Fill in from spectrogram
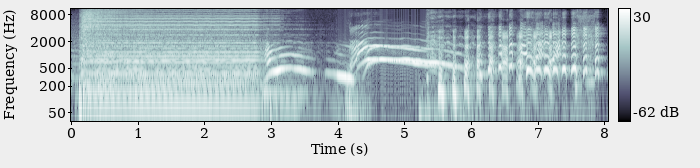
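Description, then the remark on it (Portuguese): After a steady droning tone, human voices imitate wolf howls with long rising, wavering cries, followed by a loud burst of choppy, yipping howls and laughter-like yelps from several people. “Você não tá pronto para fazer parte da matilha ainda, que aqui quando um uiva todo mundo”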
